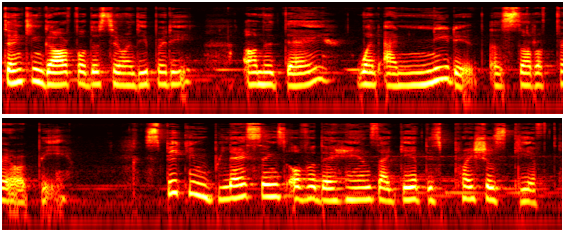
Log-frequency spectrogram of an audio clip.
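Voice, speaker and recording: French lady reading her poem real slow and soft, faint music underneath. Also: mid-range voice. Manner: gentle, reflective, soft-spoken. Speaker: poet reading her own work.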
